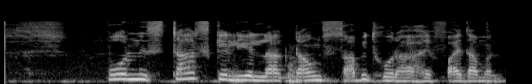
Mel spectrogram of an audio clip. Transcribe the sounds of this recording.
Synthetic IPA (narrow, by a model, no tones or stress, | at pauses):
poːɾnsʈaːɾskelielaːkɖaːʊnsa̰ːbɪt̪ɦoɾɐɦaɦɛfaːjd̪amɐ̃n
